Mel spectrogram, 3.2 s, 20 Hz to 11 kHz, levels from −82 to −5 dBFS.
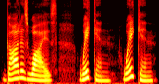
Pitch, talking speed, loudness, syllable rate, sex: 210 Hz, 95 wpm, -18 LUFS, 3.0 syllables/s, female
